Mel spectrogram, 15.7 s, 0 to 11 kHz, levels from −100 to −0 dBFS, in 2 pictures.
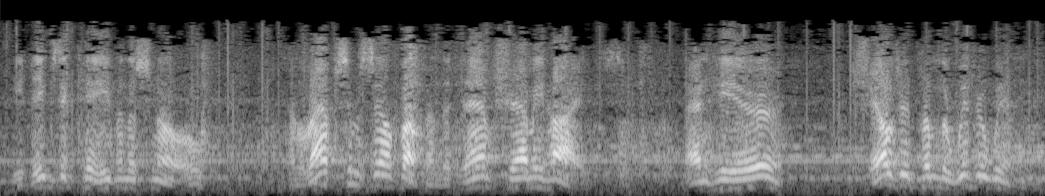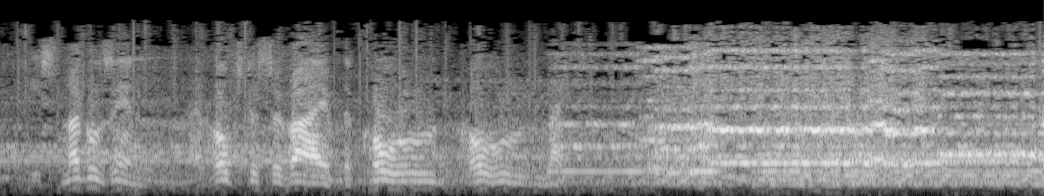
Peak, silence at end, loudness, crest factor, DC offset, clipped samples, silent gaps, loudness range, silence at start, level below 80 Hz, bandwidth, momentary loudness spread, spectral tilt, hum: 0 dBFS; 0 s; -18 LUFS; 18 dB; under 0.1%; under 0.1%; none; 8 LU; 0 s; -72 dBFS; 7.8 kHz; 18 LU; -2 dB/octave; none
